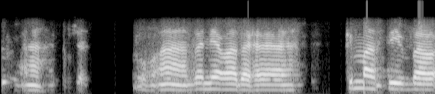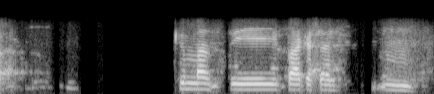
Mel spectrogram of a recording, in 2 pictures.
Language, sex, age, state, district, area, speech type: Sanskrit, female, 60+, Tamil Nadu, Chennai, urban, conversation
